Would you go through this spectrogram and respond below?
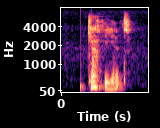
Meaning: A science fiction fan who has become inactive in the fandom community
- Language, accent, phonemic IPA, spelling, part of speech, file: English, Southern England, /ˈɡæfiˌɪt/, gafiate, noun, LL-Q1860 (eng)-gafiate.wav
